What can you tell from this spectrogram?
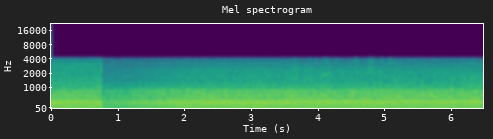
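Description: Cessna 172SP's four-cylinder Lycoming engine and propeller running steadily in level flight, heard from inside the cabin. The sound drops suddenly in level just under a second in and climbs back over the following second or so.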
